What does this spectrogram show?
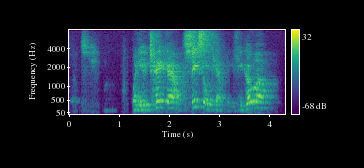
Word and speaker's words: Cecil: When you take out Cecil County, if you go up, now I say it like a Marylander, not like in an English, but I don't say Ceil, but you go up to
